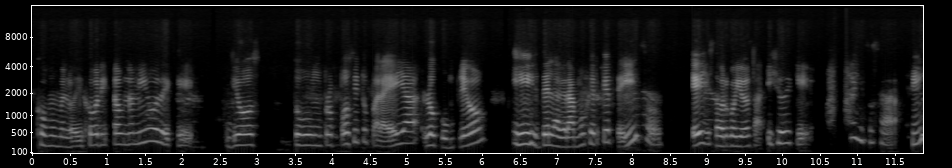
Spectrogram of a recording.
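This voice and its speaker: Young woman, Mexican accent, slightly high voice, gravelly fry, hesitant personal storytelling, thin phone-like sound. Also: dry recording. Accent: Mexican Spanish. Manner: hesitant, halting, searching for words. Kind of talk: personal storytelling about grief.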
